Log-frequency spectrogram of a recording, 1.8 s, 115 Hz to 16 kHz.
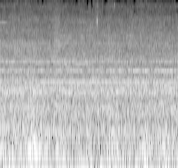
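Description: A Duchess steam locomotive passing in the Transport Fever 2 game, heard as a steady rolling rumble and rattle of the train that holds level for about two seconds, with no talk over it.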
